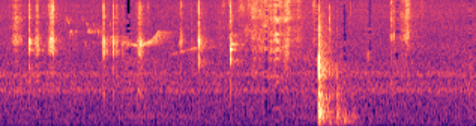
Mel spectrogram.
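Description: A cutting tool snips through a small wooden piece.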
